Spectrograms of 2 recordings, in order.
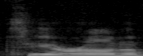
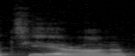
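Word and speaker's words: Tijuana: group group were the tirana brass they've got a j in that name which don't get used it's spelt i j u a n a whose backing group were the tiarana brass and it's herb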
